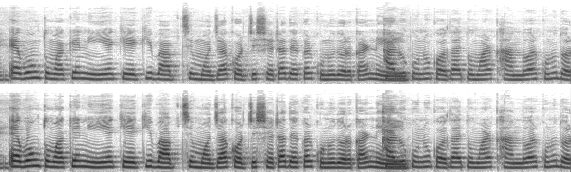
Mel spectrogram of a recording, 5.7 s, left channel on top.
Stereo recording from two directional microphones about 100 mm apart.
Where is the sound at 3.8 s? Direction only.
50° right (ahead or behind).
